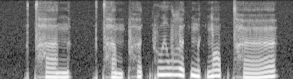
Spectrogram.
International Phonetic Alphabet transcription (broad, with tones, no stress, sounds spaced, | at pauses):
t̪ʰ ɐ˨ n | t̪ʰ ɐ˨˩ m pʰ ɵ˨˥ t̚ kʷ iː˥ w l ɵ˥ t̚ m ɪ˧ k̚ m ɔː˥ p̚ t̪ʰ œː˨˥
